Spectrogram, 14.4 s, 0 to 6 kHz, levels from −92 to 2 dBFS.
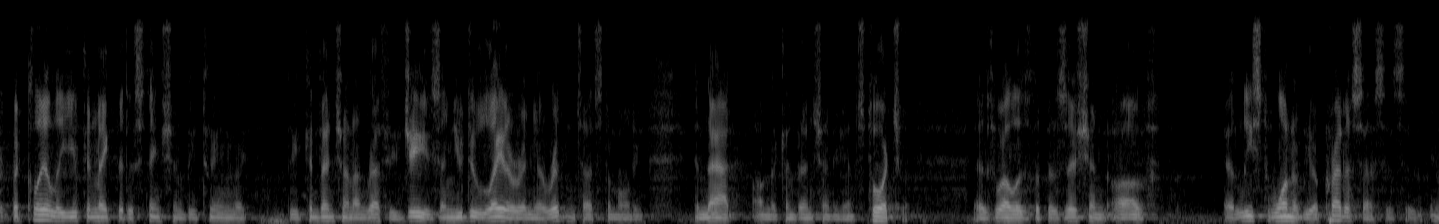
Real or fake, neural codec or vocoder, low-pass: fake; codec, 24 kHz, 6 kbps, HILCodec; 5.4 kHz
